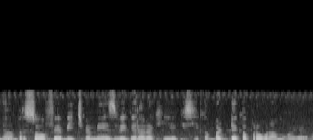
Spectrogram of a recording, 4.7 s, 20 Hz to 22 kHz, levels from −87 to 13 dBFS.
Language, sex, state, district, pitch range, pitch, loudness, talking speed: Hindi, male, Uttar Pradesh, Shamli, 120-135 Hz, 125 Hz, -18 LUFS, 215 wpm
